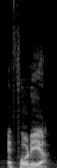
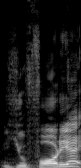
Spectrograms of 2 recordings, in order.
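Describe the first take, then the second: First: It is pronounced the Greek way, starting 'ev'. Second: It is pronounced the English way, starting 'you'. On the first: "It's Ephoria" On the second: "the one you guys pronounce as euphoria"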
